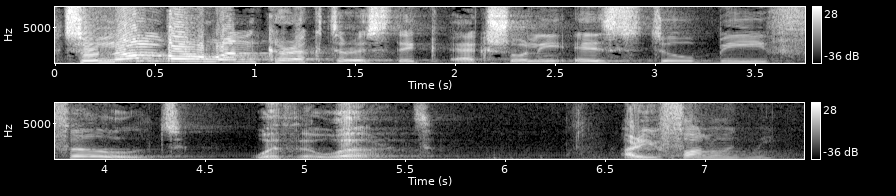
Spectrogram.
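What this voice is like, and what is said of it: Speaks with an accent. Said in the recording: “you are not tired of my accent.”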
